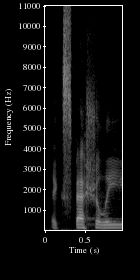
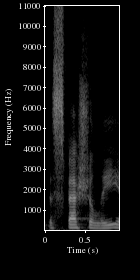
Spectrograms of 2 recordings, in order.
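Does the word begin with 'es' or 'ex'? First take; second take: ex; es. First: The word begins with an 'ex' sound. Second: The word begins with an 'es' sound. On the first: The speaker calls it wrong. "Especially is especially" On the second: The speaker calls it right. "Especially is especially"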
